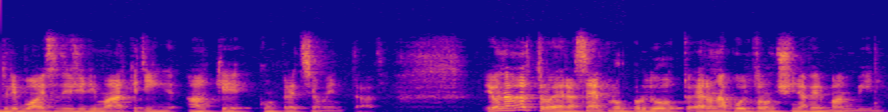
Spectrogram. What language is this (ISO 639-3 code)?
ita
